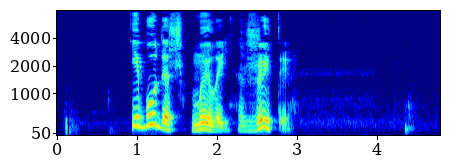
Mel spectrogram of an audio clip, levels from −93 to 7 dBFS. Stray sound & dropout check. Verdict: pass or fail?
pass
